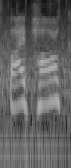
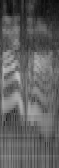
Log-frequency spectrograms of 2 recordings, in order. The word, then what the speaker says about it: BIPOC: We're going to the biopic now. Here we go. Biopic. BIPOC. I always say it wrong. BIPOC. That's how you're supposed to say that.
